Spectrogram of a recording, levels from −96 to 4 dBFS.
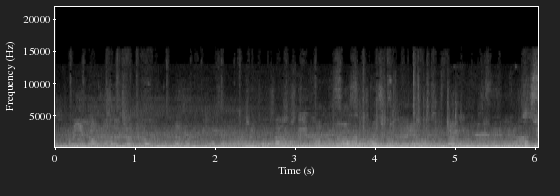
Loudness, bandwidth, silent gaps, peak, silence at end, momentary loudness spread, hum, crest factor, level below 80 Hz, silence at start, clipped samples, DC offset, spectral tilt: -39 LUFS; 15.5 kHz; none; -22 dBFS; 0 s; 4 LU; none; 14 dB; -42 dBFS; 0 s; under 0.1%; under 0.1%; -6.5 dB/octave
